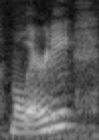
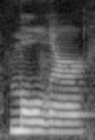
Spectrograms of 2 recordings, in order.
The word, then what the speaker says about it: molar: is our symbol for molarity and we pronounce this 2.5 molar not 2.5 molarity sometimes we'll write the formula of the solute afterwards so maybe 2.5 molar nacl for mole fraction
